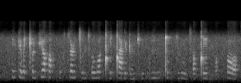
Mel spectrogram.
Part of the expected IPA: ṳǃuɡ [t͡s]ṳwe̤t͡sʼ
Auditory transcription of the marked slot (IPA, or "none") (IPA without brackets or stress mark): t͡s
